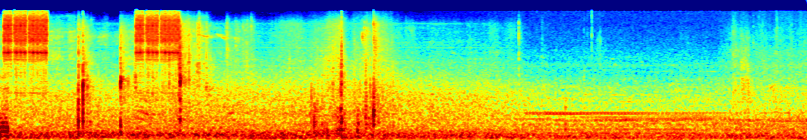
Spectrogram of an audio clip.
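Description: Two short bursts of hiss, then scattered clicks and knocks of a burlap sack and a cable clamp being handled. A faint steady hum comes in about five seconds in.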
